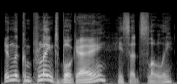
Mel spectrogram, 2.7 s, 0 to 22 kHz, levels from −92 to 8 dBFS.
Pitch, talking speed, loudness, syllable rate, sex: 135 Hz, 180 wpm, -19 LUFS, 4.1 syllables/s, male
